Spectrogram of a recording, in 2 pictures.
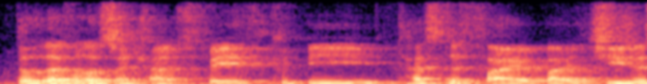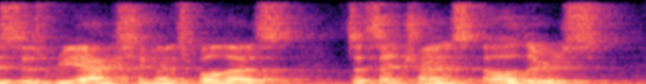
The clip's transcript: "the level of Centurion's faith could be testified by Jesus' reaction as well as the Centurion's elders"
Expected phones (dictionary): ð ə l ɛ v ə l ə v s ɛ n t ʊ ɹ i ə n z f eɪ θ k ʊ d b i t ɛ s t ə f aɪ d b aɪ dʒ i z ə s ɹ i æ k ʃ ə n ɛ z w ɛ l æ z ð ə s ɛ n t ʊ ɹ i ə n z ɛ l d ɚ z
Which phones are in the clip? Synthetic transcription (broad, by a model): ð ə l ɛ v ə l ə v s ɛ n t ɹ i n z f eɪ θ k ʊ d b i t ɛ s t ə f aɪ d b aɪ dʒ i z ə s ɹ i æ k ʃ ə n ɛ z w ɛ l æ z ð ə s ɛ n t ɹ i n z ɛ l d ɚ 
